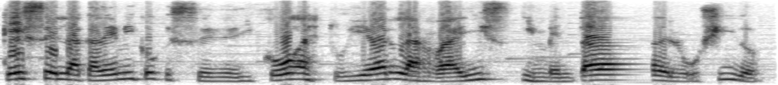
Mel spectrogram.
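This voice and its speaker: Mellow and high-voiced, this Argentine interview guest talks at normal speed in an Argentine Spanish accent. He explains things in an informal, teacherly way, using brief tag questions to check he's understood, while music plays behind the dull lo-fi audio.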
